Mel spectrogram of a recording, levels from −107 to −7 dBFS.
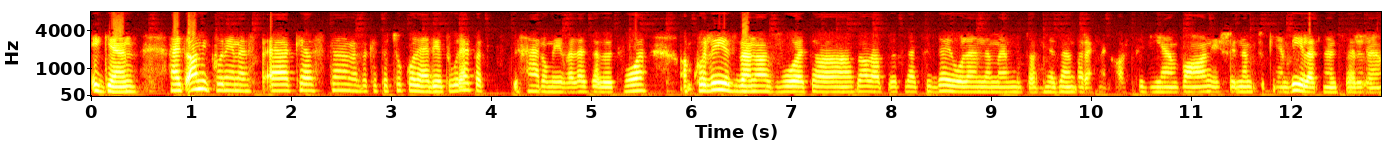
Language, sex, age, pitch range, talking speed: Hungarian, female, 30-49, 170-195 Hz, 165 wpm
